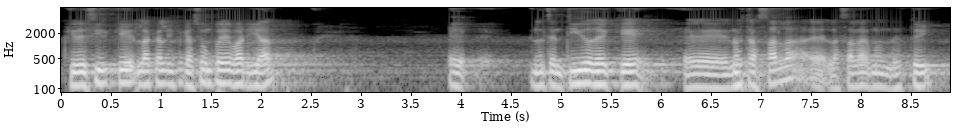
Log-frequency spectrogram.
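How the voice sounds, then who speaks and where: A man's voice: medium pitch, fairly even intonation, creaky, mellow. A man, a judge from Paraguay, giving an unscripted legal lecture at a conference, thinking aloud with frequent filler sounds. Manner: halting, many filler sounds, reasoning aloud. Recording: echoey hall.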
